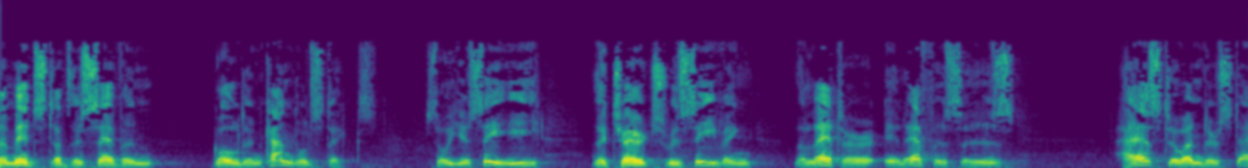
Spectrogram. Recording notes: Preached in Grafton. At the Lord's Day Morning service on 10th December, 2017.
